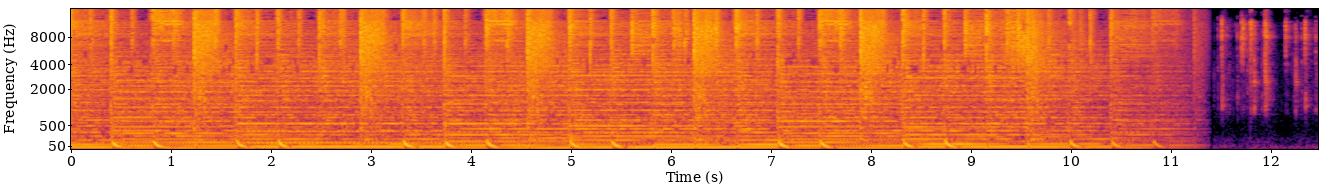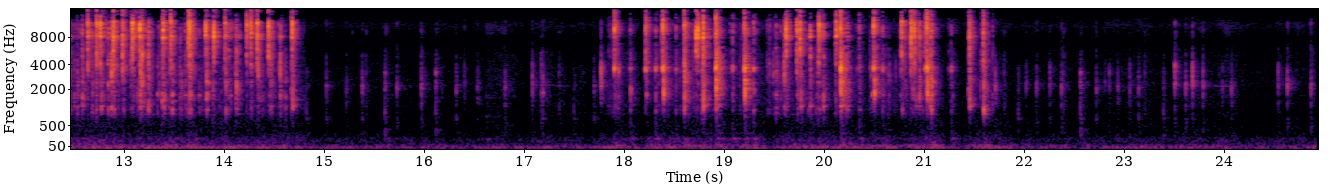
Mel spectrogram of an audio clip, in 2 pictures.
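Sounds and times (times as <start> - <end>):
mechanical keyboard typing: 11.5 - 14.8, 17.8 - 22.5.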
